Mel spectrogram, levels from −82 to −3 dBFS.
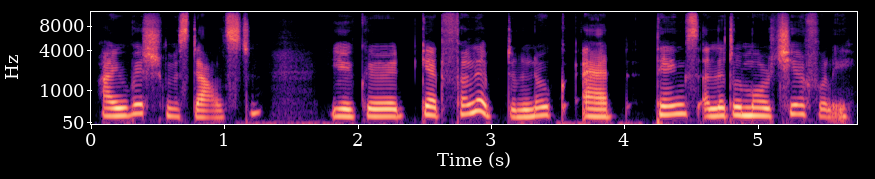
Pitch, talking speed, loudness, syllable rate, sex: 200 Hz, 165 wpm, -18 LUFS, 4.6 syllables/s, female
